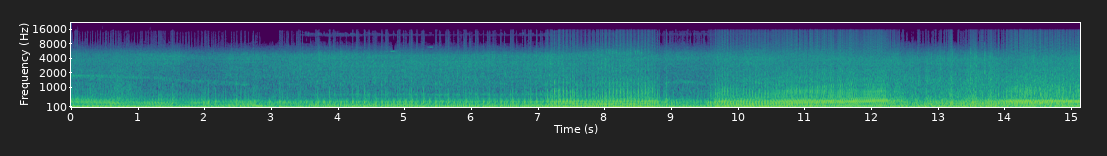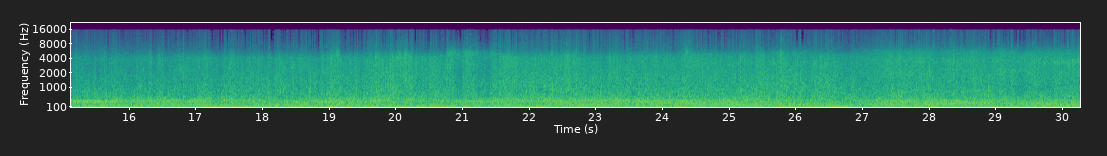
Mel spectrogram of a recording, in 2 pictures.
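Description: Motorcycle engine heard from the bike's onboard camera, pulling through the gears. Its pitch rises several times in the middle of the stretch, with short drops between the climbs.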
